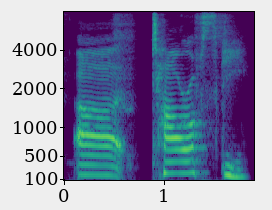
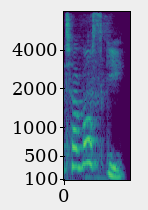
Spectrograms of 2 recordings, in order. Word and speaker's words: Tarkovsky: I speak it's like, I don't want to say the K, I'm just like Tarkovsky. But anyway, Tarkovsky, there you go, I actually pronounce it. Tarkovsky. You're missing still the K.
